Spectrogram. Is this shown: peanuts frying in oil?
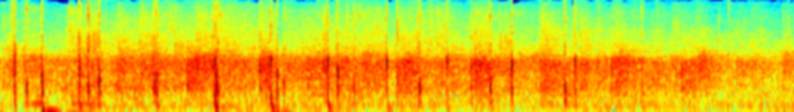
no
